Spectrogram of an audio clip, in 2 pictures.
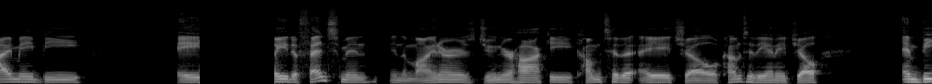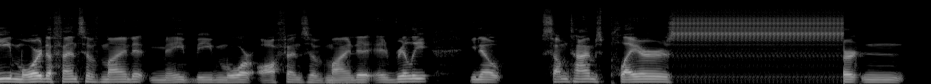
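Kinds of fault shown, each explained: Audio dropout to silence: the input was likely lost briefly, so silence was written, leaving about 0.76 s of dead silence from 1.99 s with no room tone.
System hang loop: the system froze while the hardware kept replaying a 40 ms buffer, giving a 25 Hz buzz from 16.09 to 17.76 s.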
